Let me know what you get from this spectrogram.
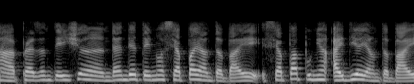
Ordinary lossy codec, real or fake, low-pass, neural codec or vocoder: none; real; none; none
